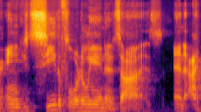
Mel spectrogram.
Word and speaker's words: fleur-de-lis: What was the thought process of putting the fleur-de-lis? Is that fleur-de-lis? Fleur-de-lis. Okay. Does not pronounce the last little bit. That's what they hit me with that. They just have some letters they don't quite pronounce.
